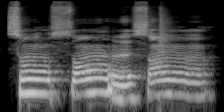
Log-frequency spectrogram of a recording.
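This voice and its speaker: A woman's voice: mid-range voice, steady tone, very slow, a little mellow. A woman from French Guiana, a bodybuilding athlete, talking as a guest in a casual podcast interview, reflective, with many fillers and restarts. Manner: reflective, frequent restarts and fillers, laughs easily.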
